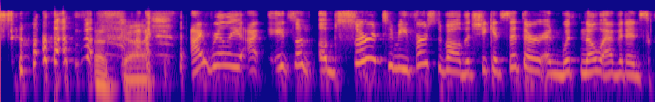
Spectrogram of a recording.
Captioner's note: laugh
